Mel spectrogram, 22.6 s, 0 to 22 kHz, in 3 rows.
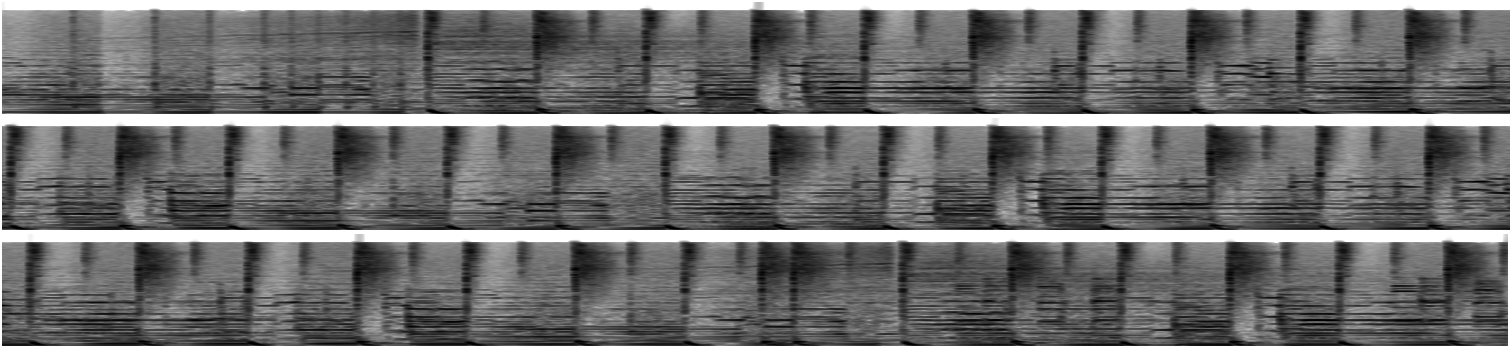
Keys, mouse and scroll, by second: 1.2-2.1 scroll down 2, 9.7-10.8 drag, 10.8 right click, 11.3 scroll up 2, 12.3-14.6 drag, 14.6 scroll down 1, 15.1 scroll down 2, 15.5 click, 15.9 scroll down 1, 16.5 scroll up 2, 17.2-18.0 drag, 18.6 scroll up 2, 18.9 click, 19.8-20.5 drag, 20.5 scroll down 3.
